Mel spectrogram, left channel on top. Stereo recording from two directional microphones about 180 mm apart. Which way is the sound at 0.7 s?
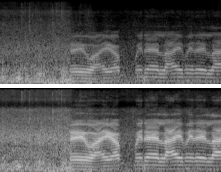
Centre (ahead or behind).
